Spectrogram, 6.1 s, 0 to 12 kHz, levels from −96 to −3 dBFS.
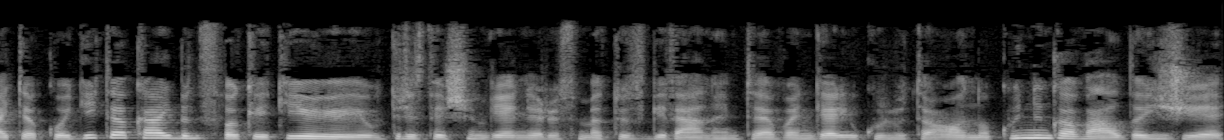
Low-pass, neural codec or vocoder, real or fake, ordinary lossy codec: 9.9 kHz; autoencoder, 22.05 kHz, a latent of 192 numbers a frame, VITS, trained on one speaker; fake; MP3, 48 kbps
